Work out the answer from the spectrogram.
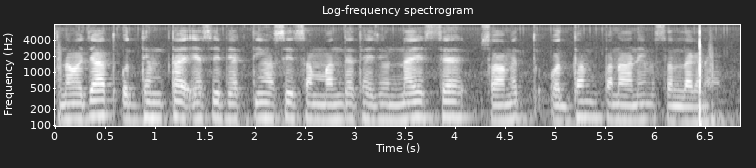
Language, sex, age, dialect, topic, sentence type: Hindi, male, 18-24, Awadhi Bundeli, banking, statement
